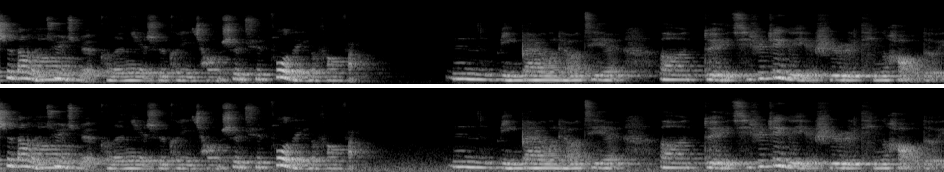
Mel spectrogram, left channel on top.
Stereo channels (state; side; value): noise; right; rumble, 21 dB below the sound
